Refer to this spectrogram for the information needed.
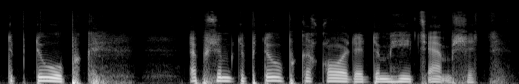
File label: "dpduupk", smalgyax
